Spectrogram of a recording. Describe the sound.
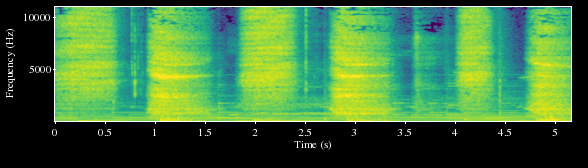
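Deep breathing during a guided meditation: a slow series of airy, hissing inhales and exhales, each swelling and fading, over soft, sustained background tones.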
